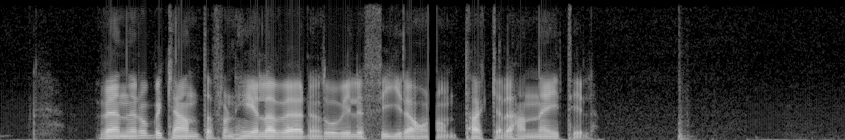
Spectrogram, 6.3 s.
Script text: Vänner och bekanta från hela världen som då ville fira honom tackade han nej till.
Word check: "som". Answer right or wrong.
wrong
